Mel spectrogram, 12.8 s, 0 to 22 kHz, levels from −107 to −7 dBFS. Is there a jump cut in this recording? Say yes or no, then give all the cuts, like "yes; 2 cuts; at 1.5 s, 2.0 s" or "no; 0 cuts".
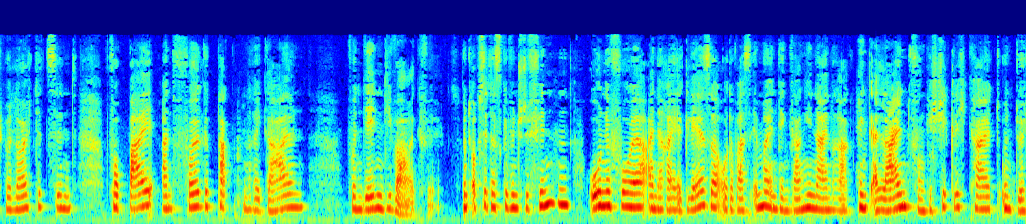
yes; 1 cut; at 10.7 s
